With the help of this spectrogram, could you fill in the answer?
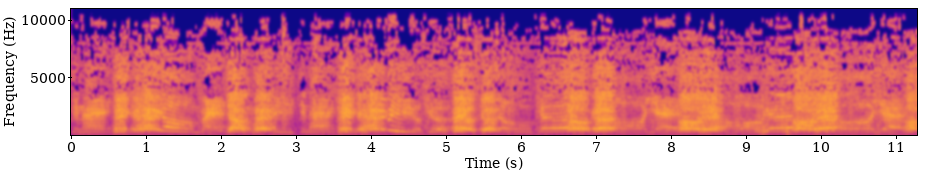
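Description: A group of troops chants a military cadence call, known as a Jody, in loud, rhythmic bursts of voices, with a steady marching beat of call-and-response phrases running throughout.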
